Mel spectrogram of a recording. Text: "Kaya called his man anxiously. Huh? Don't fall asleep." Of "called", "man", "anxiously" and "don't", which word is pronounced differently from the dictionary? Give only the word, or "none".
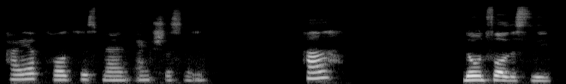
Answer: none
